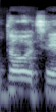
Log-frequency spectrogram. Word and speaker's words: Doherty: finally got our guest on this evening Dougherty how you doing I'm very good and thanks for pronouncing my surname perfectly the country you know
